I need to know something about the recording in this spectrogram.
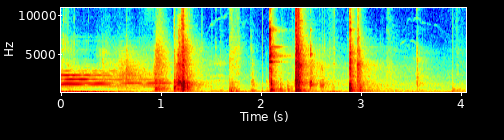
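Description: A door lock clicks and rattles as a key turns.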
